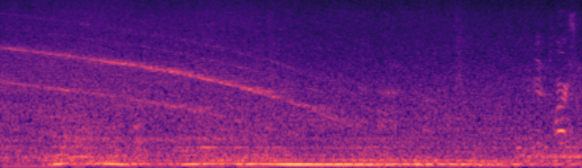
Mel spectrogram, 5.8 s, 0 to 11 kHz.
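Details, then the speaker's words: Coyote 5.0 V8 swapped New Edge Mustang drift car on dyno, first pull after retune with HPtuners (mass airflow curve, power enrichment, cam changes): deep roar climbing smoothly under load, no misfire or stumble, not fully maxed; healthy pull. "Yeah, that sounded good. Yeah, everything looked pretty good there. Just didn't give it all the beans yet."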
